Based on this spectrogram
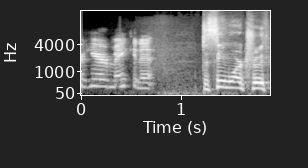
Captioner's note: air whooshing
